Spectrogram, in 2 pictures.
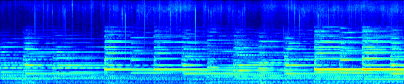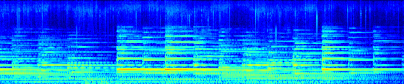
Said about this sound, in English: And here you may hear a welcome from the chimes of the Church of the Immaculate Conception, the joy bells of Wexford.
